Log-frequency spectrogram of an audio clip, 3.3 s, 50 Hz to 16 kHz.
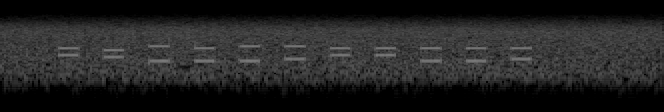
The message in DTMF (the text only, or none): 07323600225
